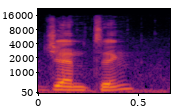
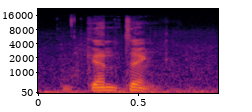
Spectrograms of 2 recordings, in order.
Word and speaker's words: Genting: If you're wondering, in Singapore they pronounce it Genting, which is bad and wrong. In Malaysia, Genting.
